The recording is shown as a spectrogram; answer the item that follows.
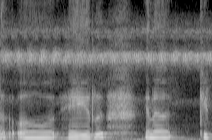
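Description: A woman's voice in short phrases, over a steady, faintly pulsing high-pitched trill like an insect's.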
